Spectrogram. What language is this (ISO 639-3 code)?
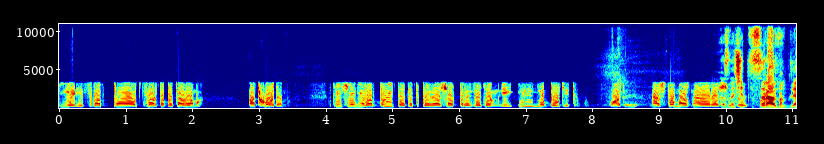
rus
